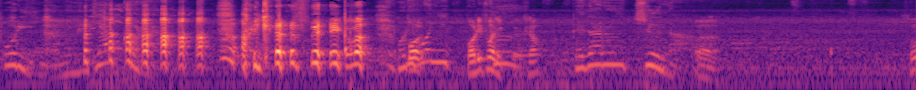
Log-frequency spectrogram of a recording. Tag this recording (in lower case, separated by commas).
speech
